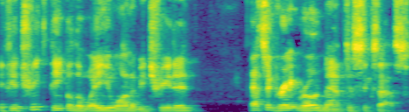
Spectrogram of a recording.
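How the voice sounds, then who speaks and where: On a very clean recording with a silent background, a man speaks at a fairly quick pace, his medium-pitched voice somewhat breathy. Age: 60s. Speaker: business owner, testing equipment expert. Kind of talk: podcast interview.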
